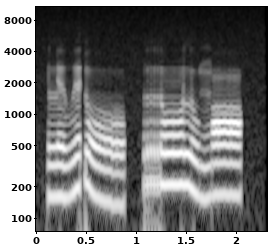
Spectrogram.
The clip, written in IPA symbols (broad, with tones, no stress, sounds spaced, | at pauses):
l ɪ˨ β ɪ˦ ɗ oː˨ | r oː˦ l u˨ ŋ ɔ˦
